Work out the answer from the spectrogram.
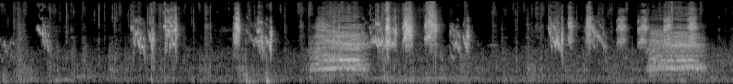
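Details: Male budgerigars eating carrots, giving scattered chirps and harsh, squawky bursts of warbling chatter, irregular and broken by short pauses, with some noise from feeding.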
